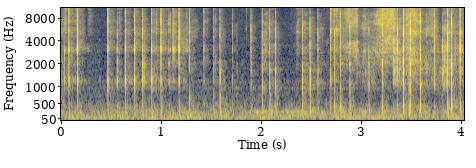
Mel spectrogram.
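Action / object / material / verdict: tap / plastic pump bottle / plastic / none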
